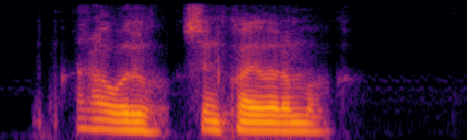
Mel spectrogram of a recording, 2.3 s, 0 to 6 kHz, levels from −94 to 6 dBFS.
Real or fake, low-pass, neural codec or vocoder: fake; 5.4 kHz; codec, 16 kHz in and 24 kHz out, 0.6 kbps, FocalCodec, streaming, 2048 codes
